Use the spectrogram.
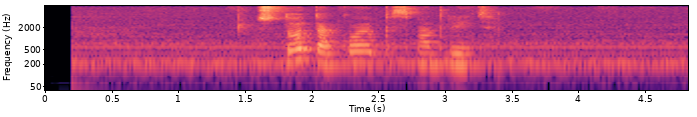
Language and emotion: Russian, neutral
